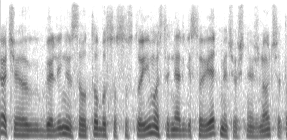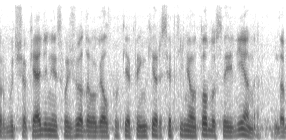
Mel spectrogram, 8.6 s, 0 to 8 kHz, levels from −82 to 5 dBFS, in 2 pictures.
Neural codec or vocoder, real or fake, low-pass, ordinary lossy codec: codec, 24 kHz, 6 kbps, HILCodec; fake; 7.2 kHz; Opus, 32 kbps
